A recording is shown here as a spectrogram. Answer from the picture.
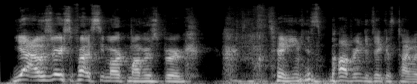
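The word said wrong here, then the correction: Mothersbaugh: I think it's Mother's Ba. – Is it? Have I been mispronouncing his name this entire time? Because I've been talking about him as a good composer. My big hot take... Yeah, it is Mother's Ba, you're right.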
